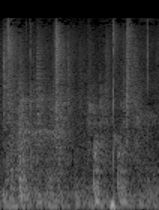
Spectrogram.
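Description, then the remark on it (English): A dog scampers around, its paws making light, irregular taps and soft thumps on a hard floor against a faint background hiss. No one speaks. “I mean, I can't stand these dogs anymore.”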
